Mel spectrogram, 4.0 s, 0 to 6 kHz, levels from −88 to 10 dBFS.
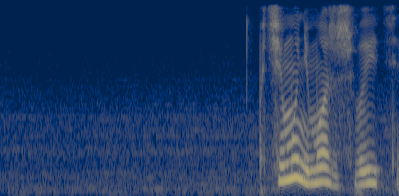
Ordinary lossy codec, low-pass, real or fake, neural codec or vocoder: none; 5.4 kHz; real; none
